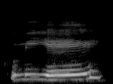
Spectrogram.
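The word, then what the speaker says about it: Kumeyaay: And from what I was told it is per pronounced like k me I kumi. So it's three syllables and that is in San Diego.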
